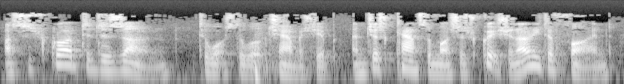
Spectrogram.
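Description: Chatty man with a low voice. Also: sing-song, fast, a little mellow. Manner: chatty, chuckling, self-deprecating asides. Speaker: podcast host reading listener mail. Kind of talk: casual chat and letter reading.

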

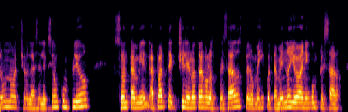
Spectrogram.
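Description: A fairly high-voiced man, chatting about football on a talk show. He is animated, swears casually and often breaks off to restart a sentence. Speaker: sports talk show host. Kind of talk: casual sports chat.

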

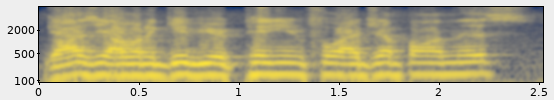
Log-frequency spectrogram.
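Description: A man's voice: medium pitch, monotone, quick pace. A man hosting a sports podcast, speaking in a conversational way. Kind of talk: conversational sponsor read and sports chat.

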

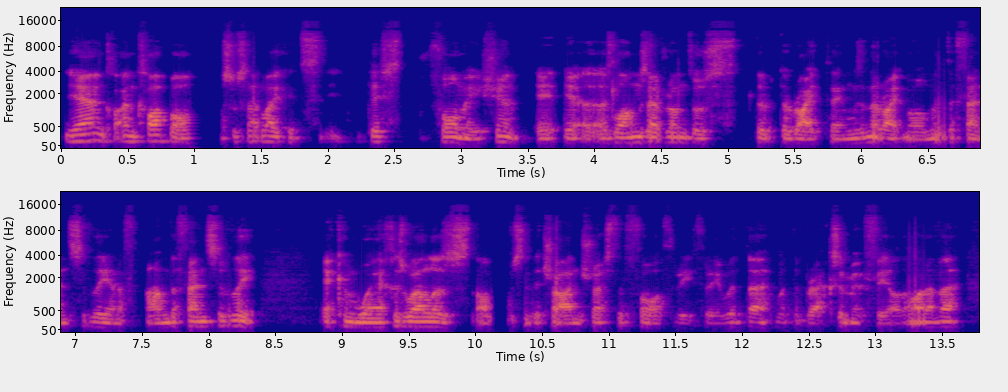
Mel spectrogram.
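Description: British guy hosting a footy podcast, lowish husky voice, kinda hesitant. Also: steady tone, fairly quick, fairly bright tone, low-quality recording. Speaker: podcast host. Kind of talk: casual football chat.

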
